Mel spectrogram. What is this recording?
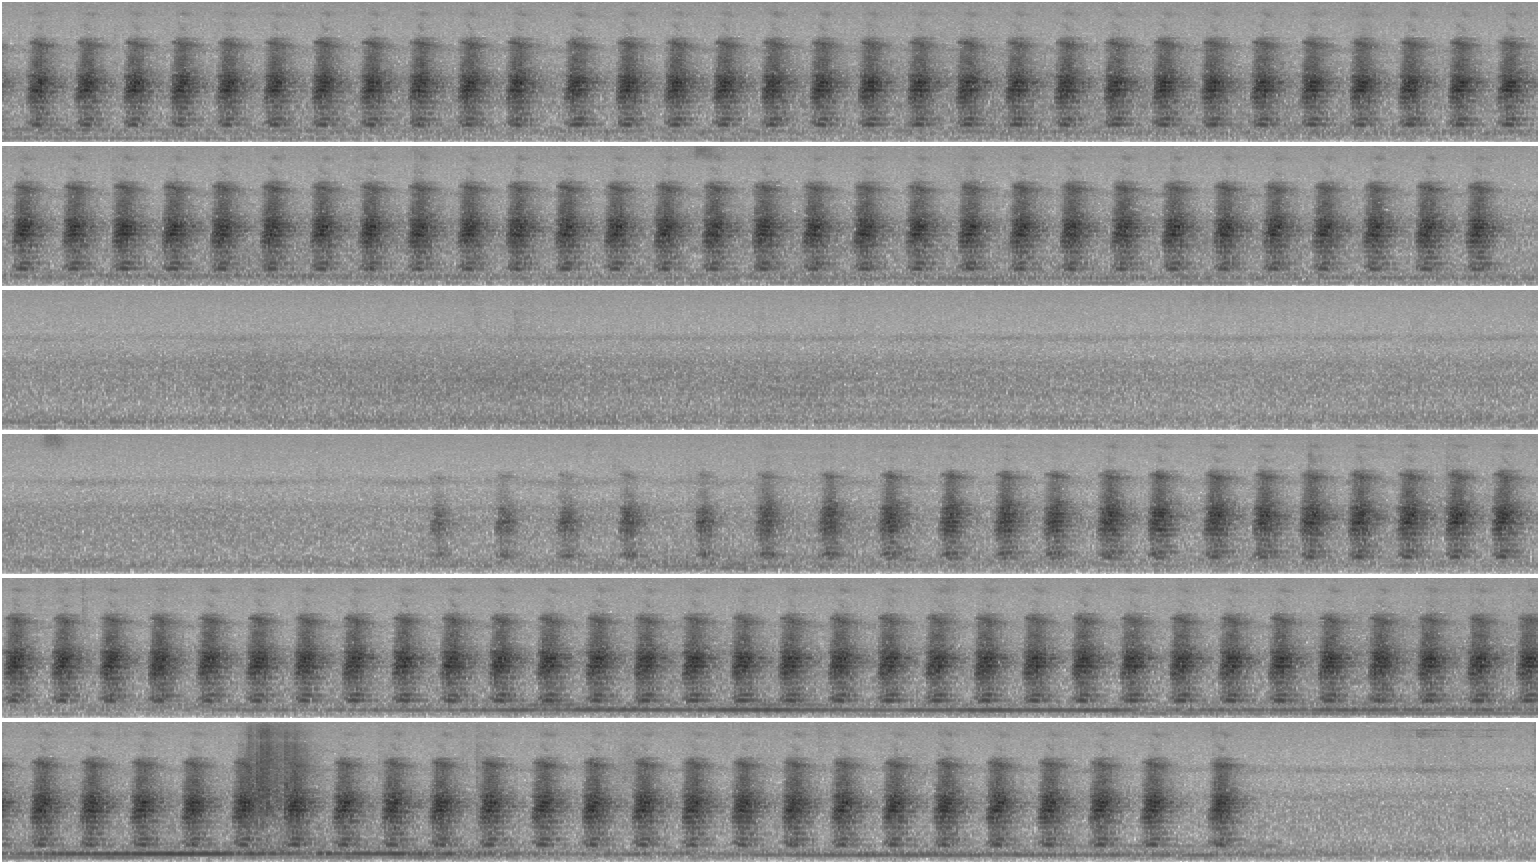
Brisbane Ambience Cane Toad
Recorded after heavy rain in the backyard, some traffic in the background. Cane toad call.
Equipment Rode Podcaster to MacBook Air and normalised in Audacity.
